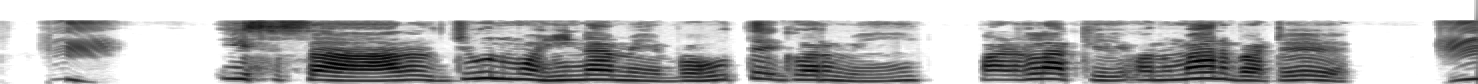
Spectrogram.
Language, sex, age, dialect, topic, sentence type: Bhojpuri, male, 18-24, Northern, agriculture, statement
